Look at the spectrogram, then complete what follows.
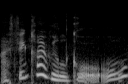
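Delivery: put-on accent drifting a little German. Roleplaying as a Romanian cooking venison, slipping into a slight German accent. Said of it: "Now I'm becoming a little bit German".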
